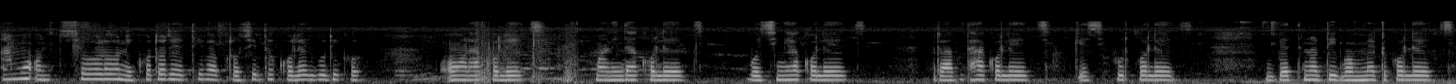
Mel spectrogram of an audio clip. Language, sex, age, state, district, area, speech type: Odia, female, 30-45, Odisha, Mayurbhanj, rural, spontaneous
